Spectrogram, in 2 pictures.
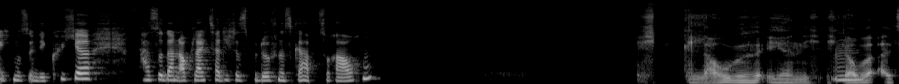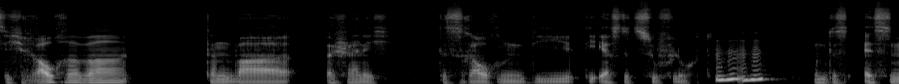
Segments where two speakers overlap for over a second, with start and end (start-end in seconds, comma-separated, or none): none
